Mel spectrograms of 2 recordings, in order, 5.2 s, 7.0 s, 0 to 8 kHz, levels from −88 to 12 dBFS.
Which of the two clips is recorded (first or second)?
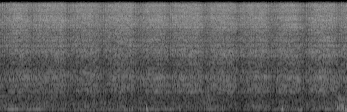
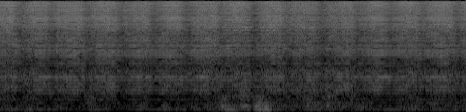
first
